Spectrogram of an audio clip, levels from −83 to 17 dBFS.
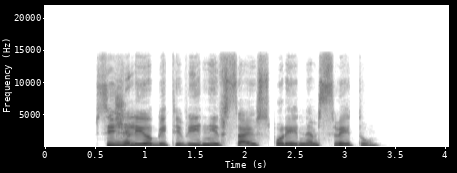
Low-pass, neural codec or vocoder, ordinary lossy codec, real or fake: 14.4 kHz; codec, 44.1 kHz, 7.8 kbps, Pupu-Codec; none; fake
